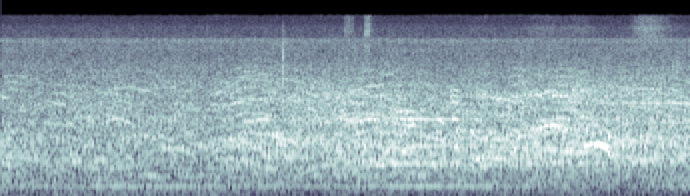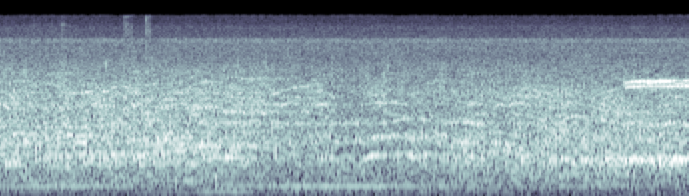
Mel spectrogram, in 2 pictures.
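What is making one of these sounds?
A crowd of spectators calls out and cheers in an open stadium.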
